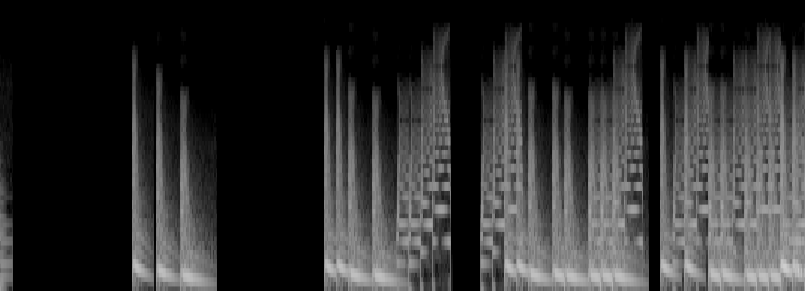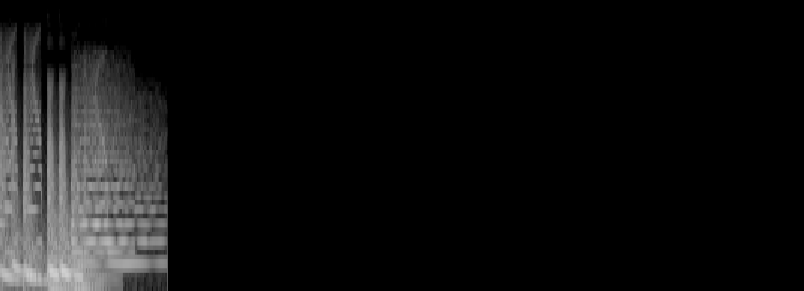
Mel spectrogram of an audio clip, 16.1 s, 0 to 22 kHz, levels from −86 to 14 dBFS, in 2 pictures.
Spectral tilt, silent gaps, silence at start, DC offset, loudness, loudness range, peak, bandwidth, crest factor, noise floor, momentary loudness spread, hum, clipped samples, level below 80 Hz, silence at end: -6 dB/octave; 0.13-1.32 s, 2.16-3.24 s, 4.50-4.80 s, 6.49-6.60 s; 0 s; under 0.1%; -20 LUFS; 9 LU; -4 dBFS; 13.5 kHz; 18 dB; under -90 dBFS; 13 LU; none; under 0.1%; -40 dBFS; 6.4 s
